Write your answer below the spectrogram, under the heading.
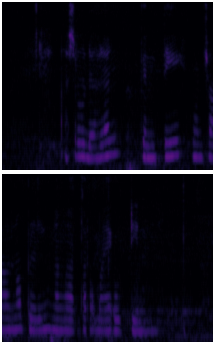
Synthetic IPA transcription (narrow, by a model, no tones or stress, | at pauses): ʔasɾudaɦlanɡ̥ənt̪imuɲt͡ʃalnɔb̥əlɪŋnaŋlat̪aɾɔmaeʔud̥ɪn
